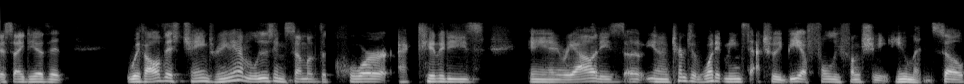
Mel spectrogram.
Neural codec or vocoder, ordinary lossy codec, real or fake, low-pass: codec, 16 kHz, 1 kbps, X-Codec, HuBERT features, trained on general audio; Opus, 32 kbps; fake; 7.2 kHz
